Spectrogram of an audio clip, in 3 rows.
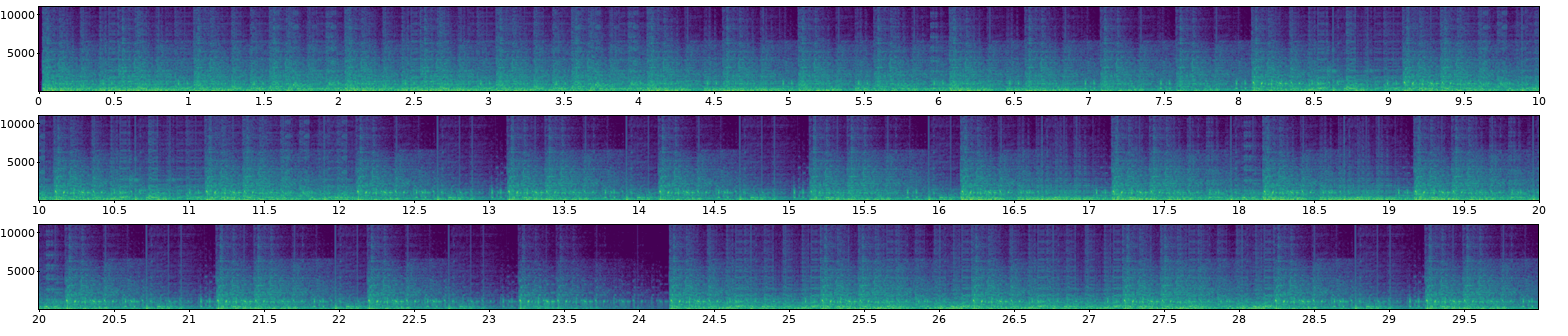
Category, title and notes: Music > Multiple instruments
Short Track #3423 (Industraumatic)
Horror, Games, Soundtrack, Ambient, Cyberpunk, Industrial, Underground, Sci-fi, Noise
